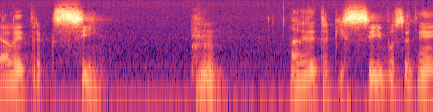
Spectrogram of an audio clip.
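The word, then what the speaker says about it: ξῖ: como em grego, e a pronúncia dela é como se fosse um X, né, em táxi, tá? Como se fosse um X em táxi.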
